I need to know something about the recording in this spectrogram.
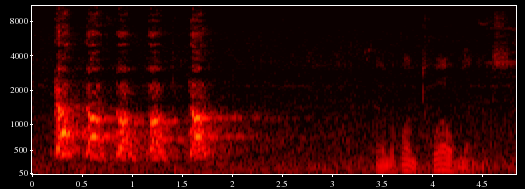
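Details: A neighbour's dog, recorded 13 November 2020, lets out five quick, ringing barks in a burst lasting just over a second, followed after a pause by a lower, humanlike voice speaking briefly.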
